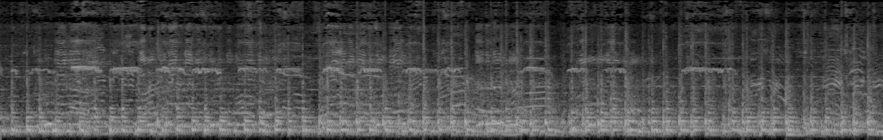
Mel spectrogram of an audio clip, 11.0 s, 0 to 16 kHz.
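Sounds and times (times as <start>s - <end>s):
drums playing fast rhythm: 0.0s - 11.0s.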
